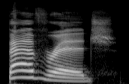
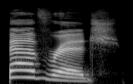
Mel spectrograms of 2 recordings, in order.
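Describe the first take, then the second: Both takes have the same delivery.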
